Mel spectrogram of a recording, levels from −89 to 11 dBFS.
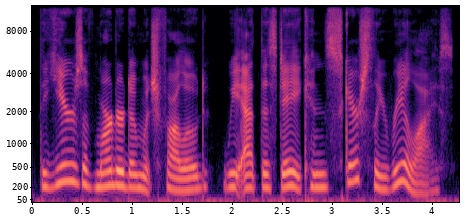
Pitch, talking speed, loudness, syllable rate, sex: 200 Hz, 180 wpm, -18 LUFS, 5.3 syllables/s, female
